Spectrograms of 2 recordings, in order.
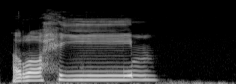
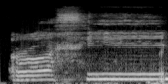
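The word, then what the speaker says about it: رحيم: Rahim. Rahim. Oke, sekarang jangan terlalu kuat juga, jangan ada kerasak-kerasaknya. Berarti ada itu melipir ke kho. Ya, coba lagi. Rahim.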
